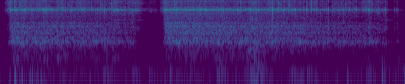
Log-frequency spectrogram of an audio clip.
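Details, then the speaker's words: Idler pulley from vehicle with leaking water pump and failing fan clutch, belt off, spun by hand: gritty rolling rasp like skateboard wheels instead of a quiet glide, idler bearing rough and worn. "supposed to sound like a skateboard supposed to glide"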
